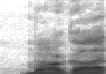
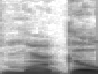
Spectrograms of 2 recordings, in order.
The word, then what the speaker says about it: Margot: E is silent so I guess here the t is silent but uh anyway we're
